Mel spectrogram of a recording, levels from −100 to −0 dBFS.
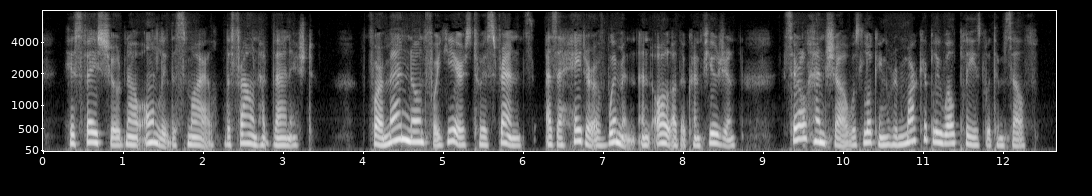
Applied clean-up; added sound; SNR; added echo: none; none; none; none.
